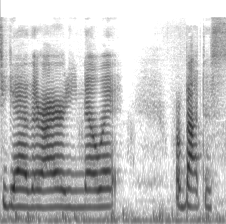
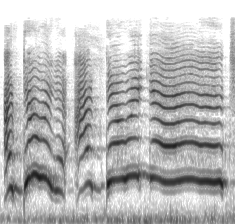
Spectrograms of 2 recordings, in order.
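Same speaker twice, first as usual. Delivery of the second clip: higher squeal of delight, climbing; can't believe you're pulling it off; giddy excitement; 13 semitones higher than usual. Acted. Horse thrilled at its own canter, squealing higher. Pony cheering during canter.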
